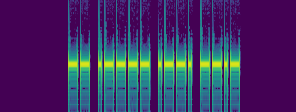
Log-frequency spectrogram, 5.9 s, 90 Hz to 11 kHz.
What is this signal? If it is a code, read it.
Morse code, heard as a keyed tone, about 24 wpm, 700 Hz. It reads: M1PQ
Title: Speed-Racing - Four Letter-Number Combinations - 20wpm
